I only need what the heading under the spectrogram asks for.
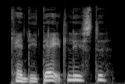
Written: kandidatliste

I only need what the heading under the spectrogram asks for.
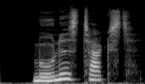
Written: månedstakst

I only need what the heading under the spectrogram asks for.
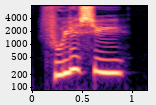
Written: fuldesyge

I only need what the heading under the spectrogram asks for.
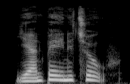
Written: jernbanetog

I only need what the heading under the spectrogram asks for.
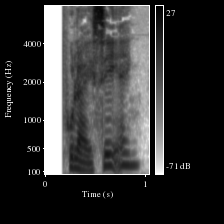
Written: polarisering

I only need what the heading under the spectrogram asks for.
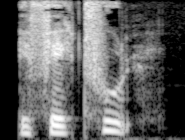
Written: effektfuld

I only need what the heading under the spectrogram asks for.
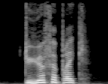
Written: dyrefabrik

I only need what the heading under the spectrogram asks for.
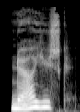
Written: nørrejysk

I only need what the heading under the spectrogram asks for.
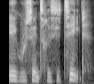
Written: egocentricitet

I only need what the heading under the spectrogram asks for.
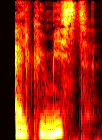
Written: alkymist

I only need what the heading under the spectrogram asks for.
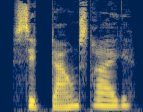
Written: sitdownstrejke

